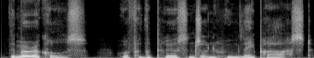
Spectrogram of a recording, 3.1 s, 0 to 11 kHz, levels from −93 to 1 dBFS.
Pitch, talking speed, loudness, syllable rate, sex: 135 Hz, 190 wpm, -19 LUFS, 5.8 syllables/s, male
